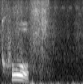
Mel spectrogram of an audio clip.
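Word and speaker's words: Chul: Found my first pair of Cool pants. Cool is spelled C-H-U-L.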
